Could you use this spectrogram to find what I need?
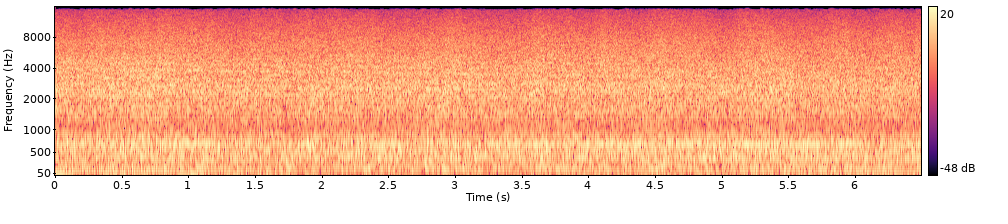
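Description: Tyres whir loudly against spinning rollers.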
